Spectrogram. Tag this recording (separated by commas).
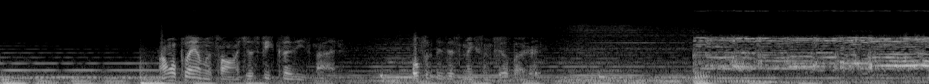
Music, Speech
